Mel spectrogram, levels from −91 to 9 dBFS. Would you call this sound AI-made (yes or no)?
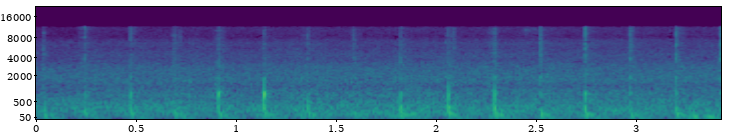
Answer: no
